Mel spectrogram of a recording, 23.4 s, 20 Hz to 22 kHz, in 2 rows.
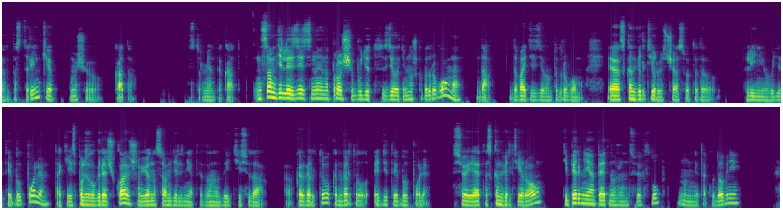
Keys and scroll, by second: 11.1 ctrl+e.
